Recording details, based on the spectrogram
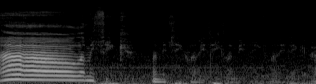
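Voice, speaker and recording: Over clear background noise, a man does a put-on character voice at a high pitch and a fairly quick pace. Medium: actual play. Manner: excitable, playful.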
